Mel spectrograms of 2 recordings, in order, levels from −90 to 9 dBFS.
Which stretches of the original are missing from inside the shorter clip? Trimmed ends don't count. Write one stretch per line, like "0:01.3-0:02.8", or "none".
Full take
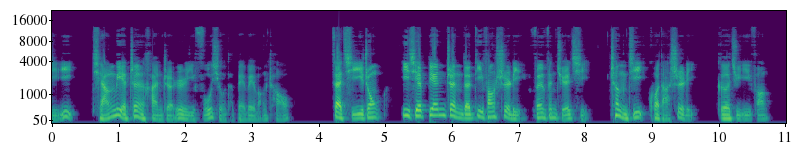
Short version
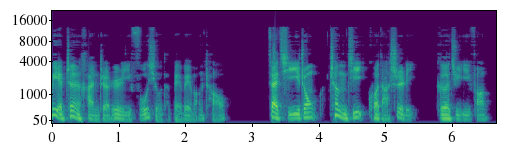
0:05.0-0:08.3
